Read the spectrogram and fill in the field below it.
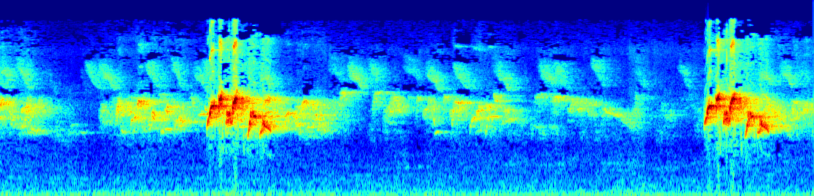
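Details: Red-whiskered bulbul singing hard for a song fight, twisting-voice style: a loud, rich warbled phrase with sharp clicks, then soft chatter, then another loud phrase about five seconds later.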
